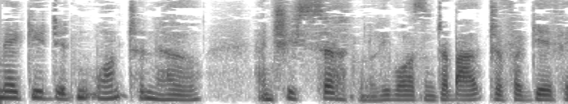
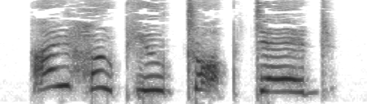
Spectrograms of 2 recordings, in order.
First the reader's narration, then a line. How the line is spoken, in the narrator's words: she screamed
